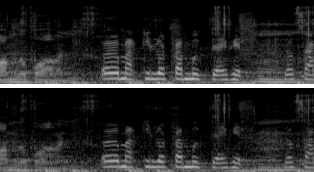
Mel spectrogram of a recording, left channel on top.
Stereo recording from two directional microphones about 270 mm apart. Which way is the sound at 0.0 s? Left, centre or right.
Centre.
